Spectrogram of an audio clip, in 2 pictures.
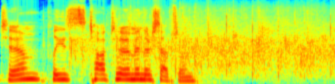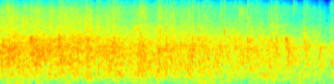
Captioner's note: audience applauds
